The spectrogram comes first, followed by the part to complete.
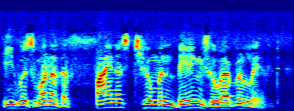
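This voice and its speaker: An actor playing an earnest, principled doctor with a dramatic delivery in an old-time radio drama. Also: male voice, medium pitch, a little fast, lightly acted. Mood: shocked, indignant. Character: earnest, principled male doctor, troubled and indignant. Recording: muffled vintage radio drama recording.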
